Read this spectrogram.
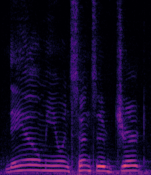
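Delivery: high, loud accusing cry; angry outburst. Acted. Seiko lashing out at Naomi, high and loud in anger. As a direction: hurl it at her friend.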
